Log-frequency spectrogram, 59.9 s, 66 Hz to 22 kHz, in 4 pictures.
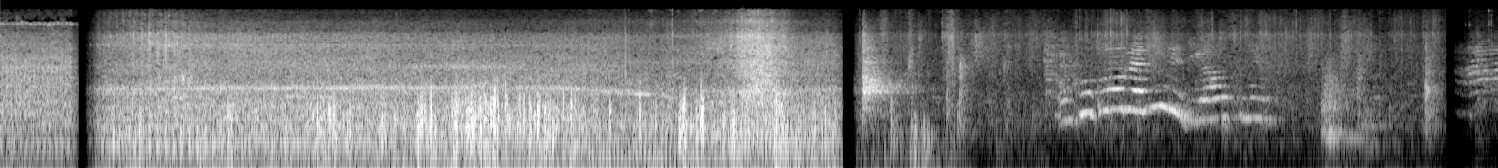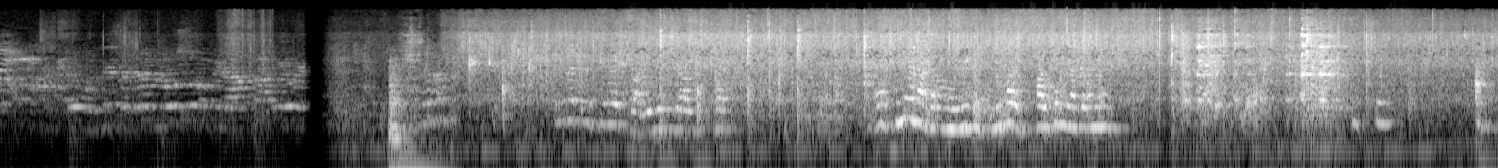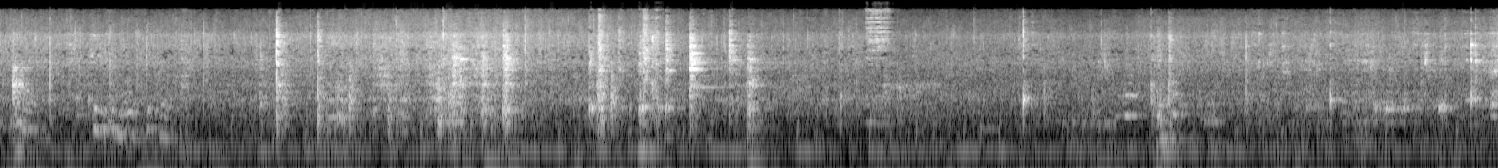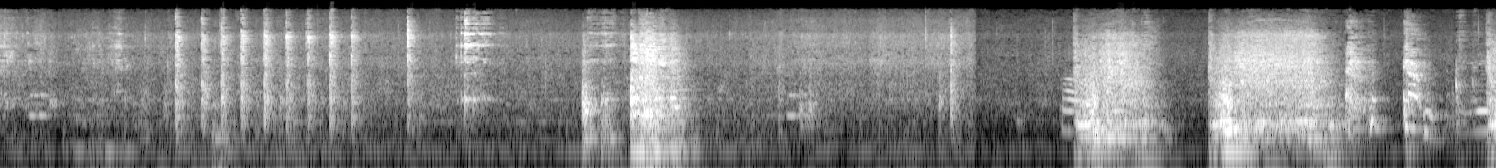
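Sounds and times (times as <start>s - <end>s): chicken sizzling in a pan: 10.5s - 15.1s, 19.0s - 59.9s
spatula scraping a pan: 26.7s - 28.6s, 32.6s - 35.2s, 41.3s - 48.6s, 55.6s - 58.4s.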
